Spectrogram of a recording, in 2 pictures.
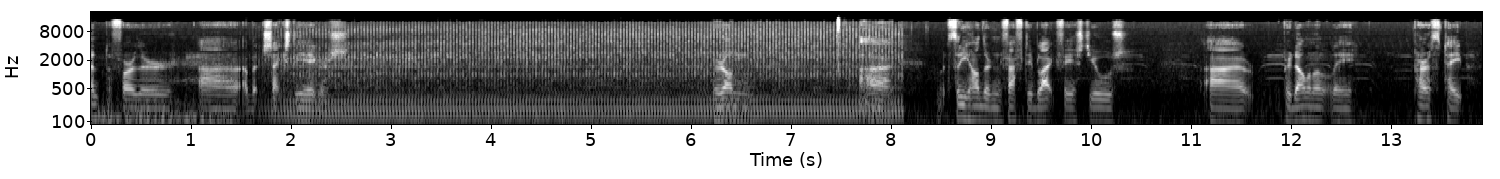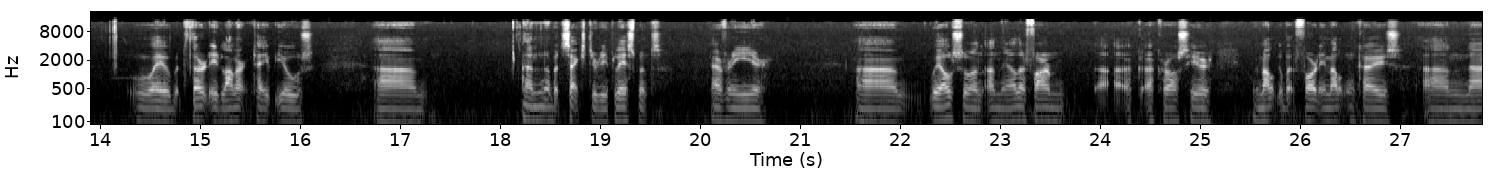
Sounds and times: Speech: 0:00.0 - 0:02.6, 0:06.2 - 0:06.7, 0:07.5 - 0:10.4, 0:11.1 - 0:16.1, 0:16.7 - 0:17.4, 0:18.2 - 0:20.7, 0:21.6 - 0:27.8.

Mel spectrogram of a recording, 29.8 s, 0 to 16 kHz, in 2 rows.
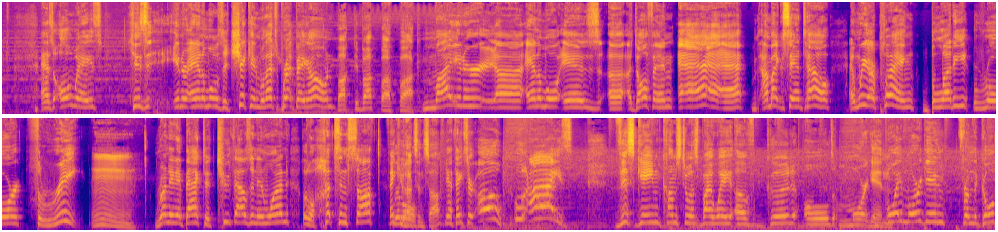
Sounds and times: Music: 0:00.0 - 0:08.4, 0:20.6 - 0:29.8
Speech: 0:00.6 - 0:23.4, 0:24.1 - 0:29.8.

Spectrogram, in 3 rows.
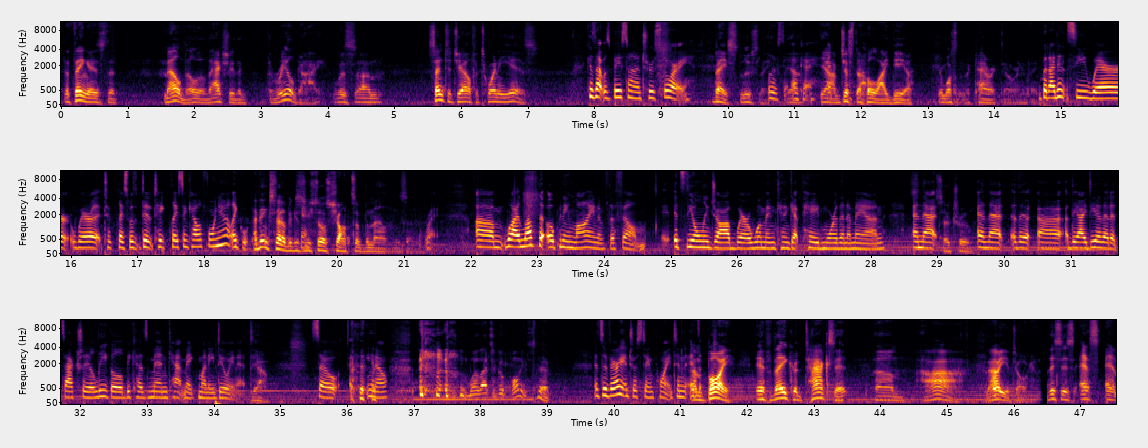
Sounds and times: Male speech, man speaking: 0:00.0 - 0:00.8, 0:01.5 - 0:04.8, 0:05.5 - 0:07.2, 0:09.8 - 0:14.8, 0:18.6 - 0:21.2, 0:29.0 - 0:29.6, 0:34.6 - 0:34.8, 0:37.5 - 0:39.0, 0:41.2 - 0:47.5.

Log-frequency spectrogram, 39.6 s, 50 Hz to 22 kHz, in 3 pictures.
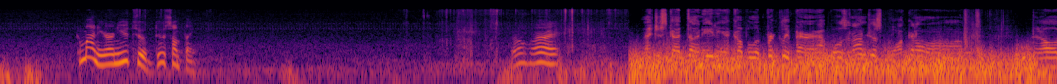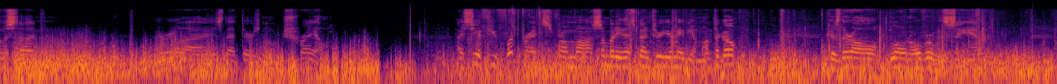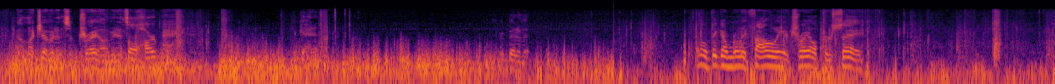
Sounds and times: Outside, rural or natural: 0:00.0 - 0:39.6
Speech: 0:08.0 - 0:12.3, 0:12.9 - 0:13.8, 0:15.2 - 0:17.4, 0:18.9 - 0:22.5, 0:23.6 - 0:25.6, 0:26.6 - 0:28.8, 0:30.1 - 0:30.6, 0:32.6 - 0:33.1, 0:35.1 - 0:37.3.

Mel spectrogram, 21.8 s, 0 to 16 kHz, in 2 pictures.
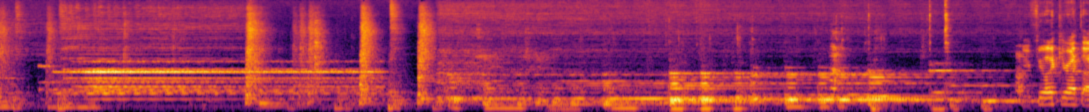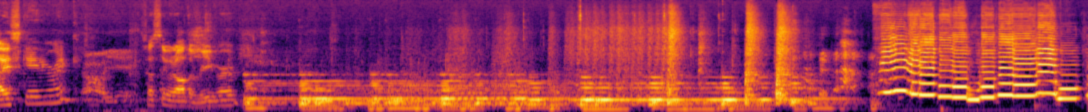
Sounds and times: Music: 0:00.0 - 0:11.0, 0:13.3 - 0:21.7
Speech: 0:10.2 - 0:13.4.

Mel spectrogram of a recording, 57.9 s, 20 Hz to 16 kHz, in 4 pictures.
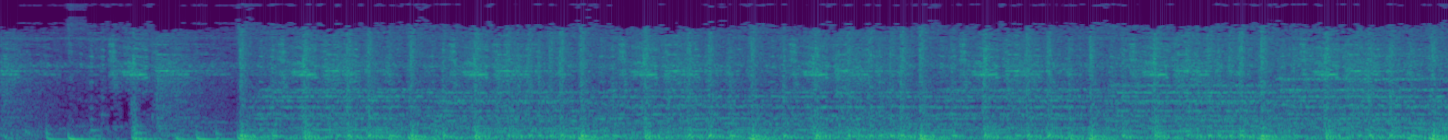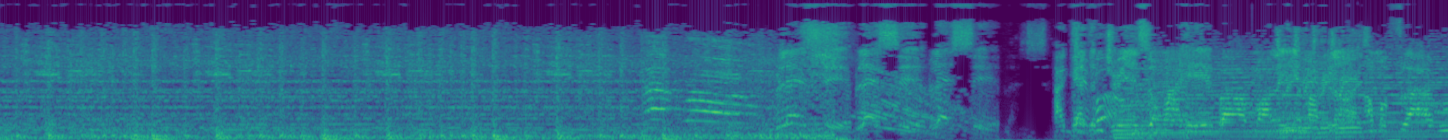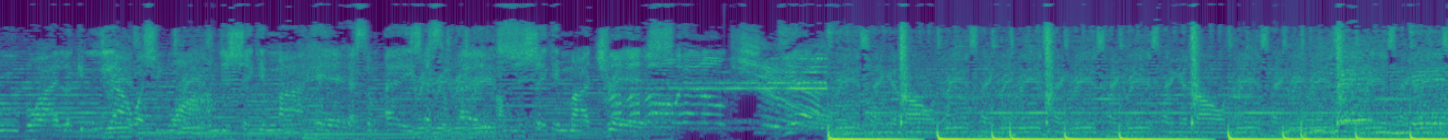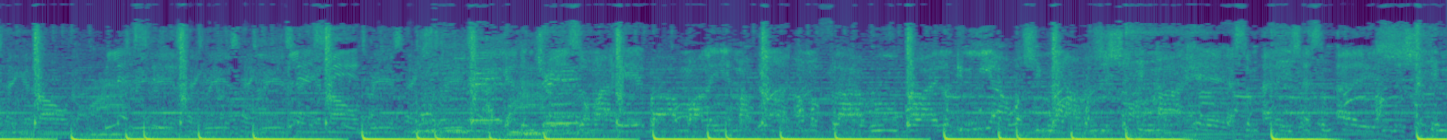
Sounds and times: Music: 0:00.0 - 0:23.8, 0:25.1 - 0:57.9.

